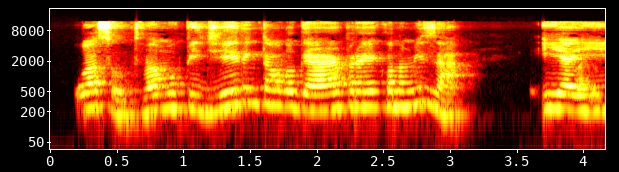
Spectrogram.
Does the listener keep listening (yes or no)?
yes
